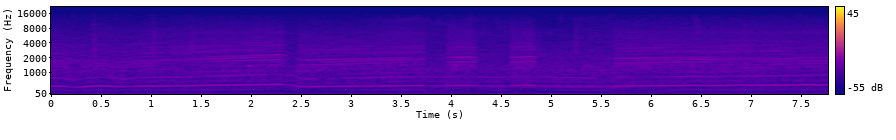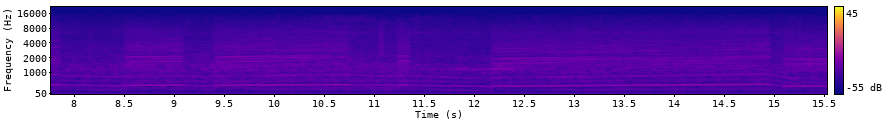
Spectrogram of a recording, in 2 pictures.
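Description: A car engine hums steadily at high revs, dropping in pitch at each gear change.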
